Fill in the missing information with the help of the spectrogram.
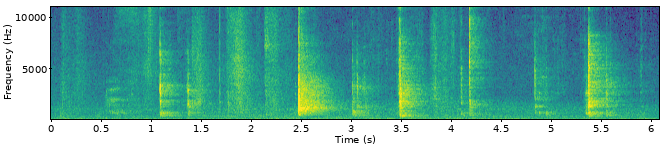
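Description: Metal hand tools clinking and knocking against a BMW N54 engine: a string of irregular sharp metallic knocks, each ringing briefly, the loudest about two and a half seconds in.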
